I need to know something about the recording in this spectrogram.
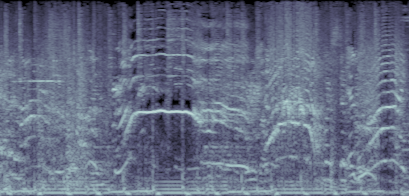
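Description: Young children screaming and shouting as they squabble, with a long high shriek about two seconds in and more shrieks around four seconds and near the end, over background music with a steady low beat.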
